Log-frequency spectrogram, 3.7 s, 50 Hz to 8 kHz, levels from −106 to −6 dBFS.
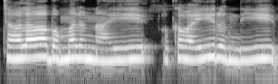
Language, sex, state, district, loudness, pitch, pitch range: Telugu, female, Andhra Pradesh, Sri Satya Sai, -15 LUFS, 235 Hz, 225-245 Hz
